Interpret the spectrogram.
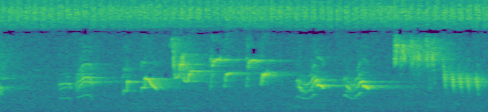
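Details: Singing song thrush (Turdus philomelos) gives varied bright phrases: whistled slurs, looping notes and a closing run of rapid repeated clicks. Each phrase is short, with brief pauses between them and light background hiss.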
